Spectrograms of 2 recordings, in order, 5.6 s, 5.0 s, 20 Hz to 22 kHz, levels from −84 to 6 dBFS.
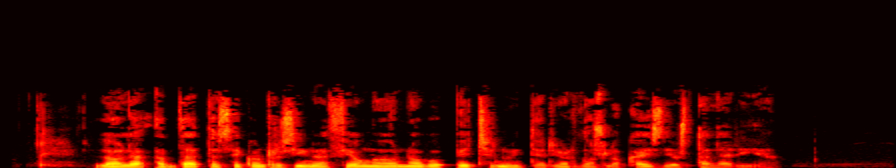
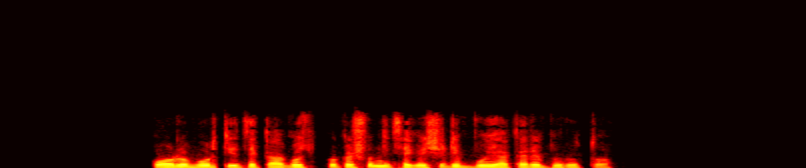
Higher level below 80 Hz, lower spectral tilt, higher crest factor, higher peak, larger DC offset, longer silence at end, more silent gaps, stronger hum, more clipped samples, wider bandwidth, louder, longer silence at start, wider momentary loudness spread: about the same, -56 dBFS vs -60 dBFS; second, -4.5 dB/octave vs -7.5 dB/octave; about the same, 20 dB vs 16 dB; about the same, -6 dBFS vs -4 dBFS; neither; second, 0.8 s vs 1.25 s; neither; neither; neither; first, 11 kHz vs 7.4 kHz; second, -25 LUFS vs -18 LUFS; second, 0.25 s vs 0.95 s; first, 15 LU vs 11 LU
